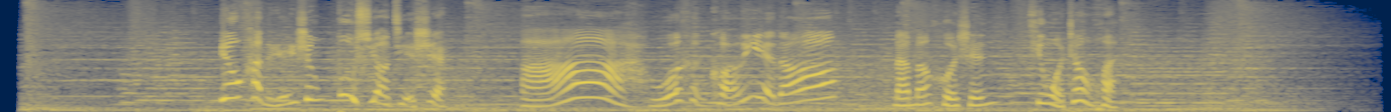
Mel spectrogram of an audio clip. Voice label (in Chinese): 女, 游戏角色, 御女声音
